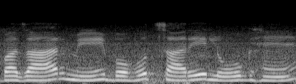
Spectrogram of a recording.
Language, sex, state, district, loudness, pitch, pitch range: Hindi, male, Punjab, Fazilka, -13 LUFS, 195 Hz, 190-225 Hz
